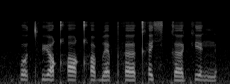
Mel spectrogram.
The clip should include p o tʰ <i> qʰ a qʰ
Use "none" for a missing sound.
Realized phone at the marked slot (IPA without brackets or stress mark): y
